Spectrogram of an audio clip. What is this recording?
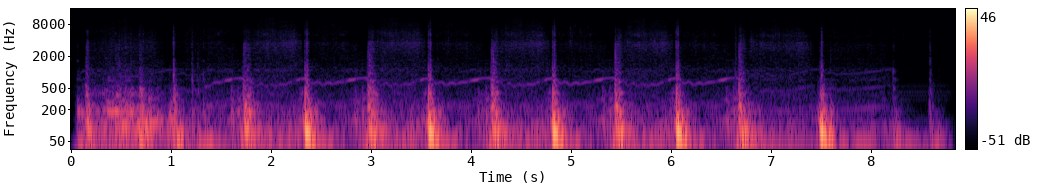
sons cotxe eixugaparabrises 4 2011-10-19
field-recording, car, sound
